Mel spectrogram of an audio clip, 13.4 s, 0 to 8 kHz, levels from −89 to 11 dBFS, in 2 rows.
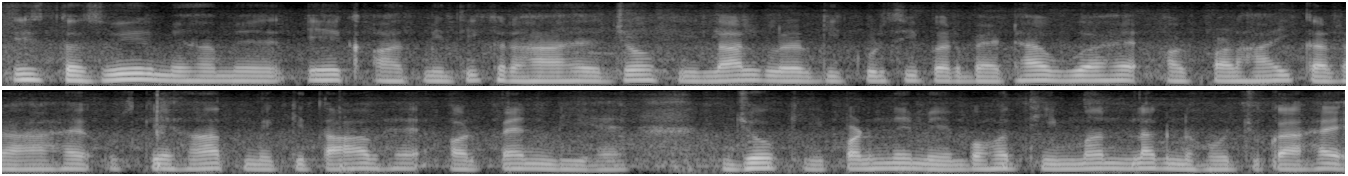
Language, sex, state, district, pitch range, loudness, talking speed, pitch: Hindi, male, Uttar Pradesh, Budaun, 125-140 Hz, -21 LUFS, 185 wpm, 130 Hz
